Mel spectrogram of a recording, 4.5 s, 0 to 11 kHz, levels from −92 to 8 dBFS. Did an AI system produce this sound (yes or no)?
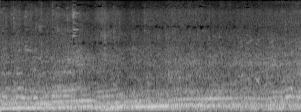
no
